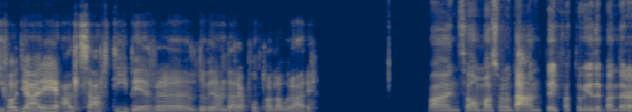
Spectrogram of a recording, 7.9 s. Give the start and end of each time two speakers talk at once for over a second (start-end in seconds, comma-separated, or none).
none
